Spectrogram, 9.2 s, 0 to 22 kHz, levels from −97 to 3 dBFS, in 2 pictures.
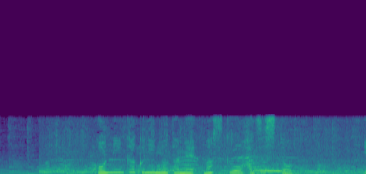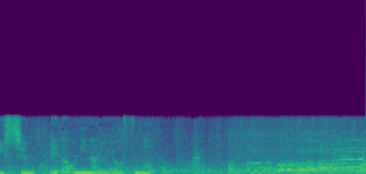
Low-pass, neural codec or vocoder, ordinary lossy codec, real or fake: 7.2 kHz; none; none; real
